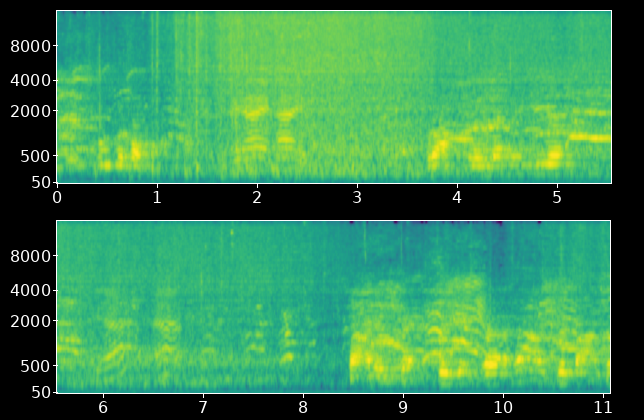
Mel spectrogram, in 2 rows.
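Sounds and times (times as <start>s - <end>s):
people talking: 0.0s - 2.6s, 3.2s - 11.0s
horses and carriage splashing water: 0.0s - 11.0s.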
